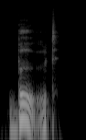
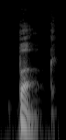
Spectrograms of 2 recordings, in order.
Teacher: A double O sound in English can be pronounced as oo, as in the word boot, or a, as in the word book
